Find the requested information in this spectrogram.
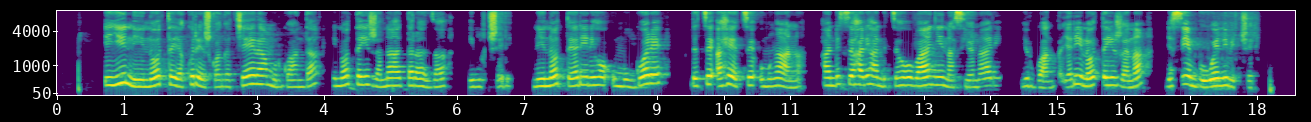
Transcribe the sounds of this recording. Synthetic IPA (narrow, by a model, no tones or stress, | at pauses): ijinino̞te̞jako̞ɾe̞ʃkwaɡace̞ːɾamuɾɡwaːnda | ino̞te̞jiʒanaataɾaːza | iβit͡ʃeɾi | nino̞te̞jaɾiɾiɦo̞ʔumuɡo̞ɾe̞ | nde̞t͡se̞ʔaɦe̞t͡se̞ʔumŋaːna̰ | haːndit͡seɦaɾiɦaːndit͡se̞ho̞βaːɲinasio̞naɾi | juɾɡwaːnda̰jaɾiːno̞te̞jiʒana | jasiːmbuwe̞niβit͡ʃeɾi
